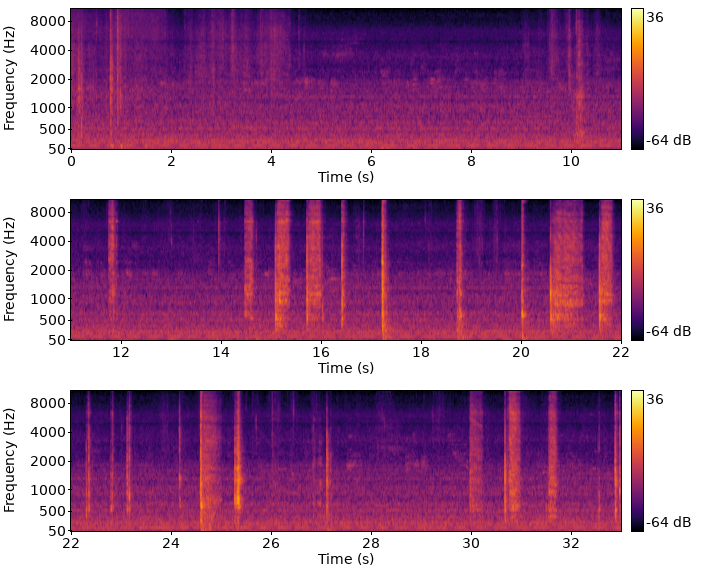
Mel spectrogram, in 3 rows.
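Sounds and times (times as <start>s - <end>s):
knife scraping cutting board: 11.7s - 12.0s, 14.5s - 16.1s, 20.6s - 21.9s, 24.6s - 25.5s, 30.0s - 31.8s.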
